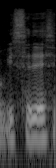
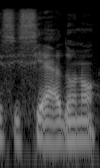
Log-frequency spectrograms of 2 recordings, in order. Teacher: Dove l'accento cade sulla radice, allora nella radice c'è il dittongo. Se l'accento cade sulla desinenza, il dittongo non c'è più, non si forma.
